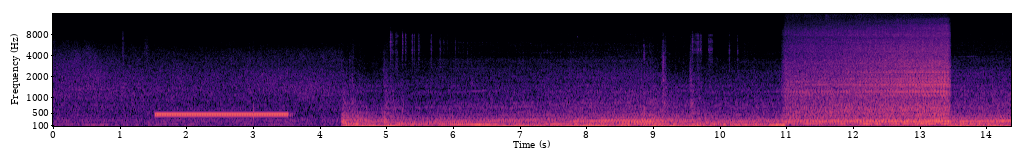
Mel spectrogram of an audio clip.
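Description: A single steady electronic tone lasting about two seconds, then the low rumble of a car's engine and road noise heard from inside the cabin. Near the end a rush of noise rises over the rumble for a couple of seconds.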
